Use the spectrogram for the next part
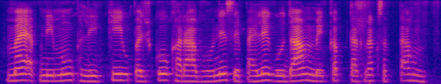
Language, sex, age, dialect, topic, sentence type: Hindi, female, 18-24, Awadhi Bundeli, agriculture, question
